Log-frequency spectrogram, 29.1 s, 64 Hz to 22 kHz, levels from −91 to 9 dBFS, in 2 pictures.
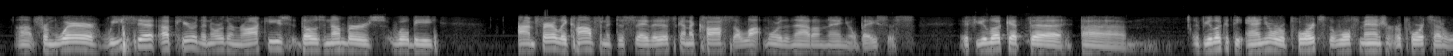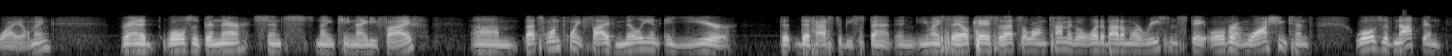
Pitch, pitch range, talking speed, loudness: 125 Hz, 115-130 Hz, 200 wpm, -24 LUFS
